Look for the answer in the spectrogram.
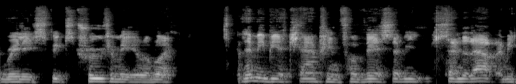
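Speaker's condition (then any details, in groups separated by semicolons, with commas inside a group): Cleft lip and palate; time with an orthodontist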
